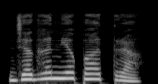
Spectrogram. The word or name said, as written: ಜಘನ್ಯಪಾತ್ರ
